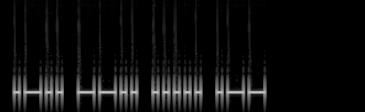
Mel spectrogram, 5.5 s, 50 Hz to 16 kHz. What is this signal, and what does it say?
Morse code, heard as a keyed tone, about 15 wpm, 700 Hz. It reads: LZ5W
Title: DXCC-100 Call Signs - 4 Characters - Repeated 2x - 15wpm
